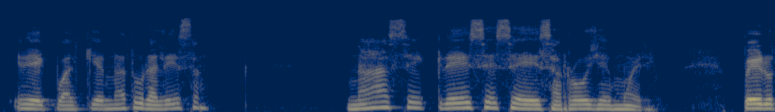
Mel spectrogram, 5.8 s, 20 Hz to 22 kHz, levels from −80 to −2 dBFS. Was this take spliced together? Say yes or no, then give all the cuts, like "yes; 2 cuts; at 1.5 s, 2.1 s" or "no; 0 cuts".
no; 0 cuts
